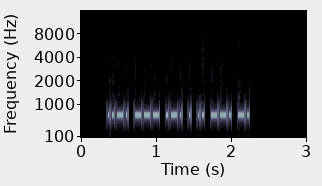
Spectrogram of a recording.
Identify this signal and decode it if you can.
Morse code, heard as a keyed tone, about 40 wpm, 700 Hz. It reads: FOREIGN
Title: Sentences from Top 1400 Words - New Word Drill Alt - 40wpm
